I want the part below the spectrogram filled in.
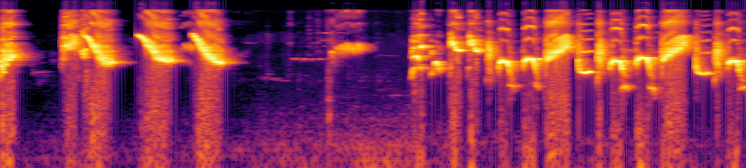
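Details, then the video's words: Asian pied starling singing vigorously, a lure to make other starlings answer: three harsh, buzzy downslurred bursts, a pause with a soft whistle, then a fast run of chattering, whistled notes. "Suara Jalak Suren Gacor Ocehan Ampuh Buat Pancingan Burung Jalak Agar Langsung Nyaut cpt Full Isian"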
